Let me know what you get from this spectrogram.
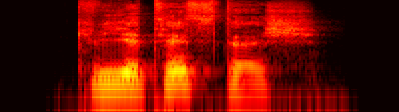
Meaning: quietistic
- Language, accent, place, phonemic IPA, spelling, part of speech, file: German, Germany, Berlin, /kvieˈtɪstɪʃ/, quietistisch, adjective, De-quietistisch.ogg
